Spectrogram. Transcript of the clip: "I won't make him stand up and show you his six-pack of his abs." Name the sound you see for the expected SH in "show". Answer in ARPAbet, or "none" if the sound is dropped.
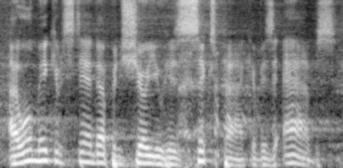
SH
